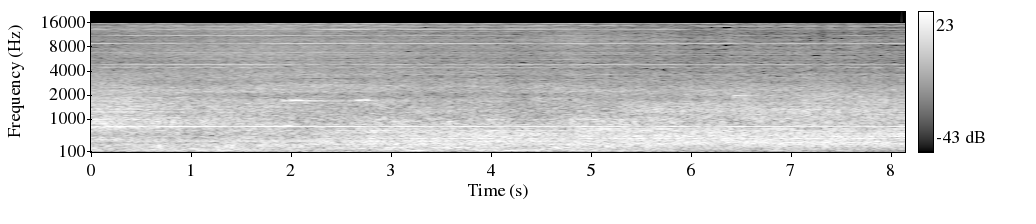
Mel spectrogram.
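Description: CNC router's high-speed spindle motor running steadily under a running job: an even mechanical whine with a constant tone over a broad hiss.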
